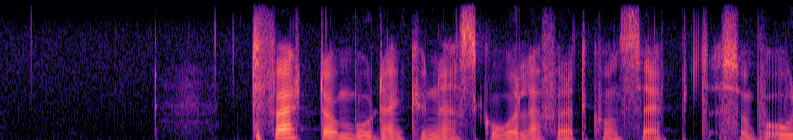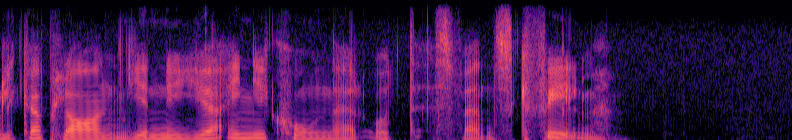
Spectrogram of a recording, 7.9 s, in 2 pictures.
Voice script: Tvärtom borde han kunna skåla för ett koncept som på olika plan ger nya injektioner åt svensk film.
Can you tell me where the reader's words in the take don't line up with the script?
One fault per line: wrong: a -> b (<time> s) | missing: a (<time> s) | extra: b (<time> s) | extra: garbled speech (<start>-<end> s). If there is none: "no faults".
no faults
